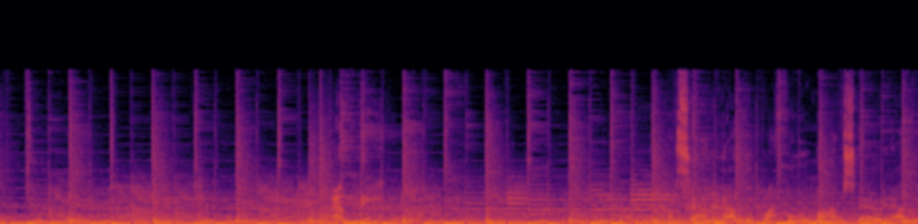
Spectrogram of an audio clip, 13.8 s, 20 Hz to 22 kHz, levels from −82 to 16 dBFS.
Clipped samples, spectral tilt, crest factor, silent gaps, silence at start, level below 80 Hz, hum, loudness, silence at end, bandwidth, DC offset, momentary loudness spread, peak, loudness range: under 0.1%; -5 dB/octave; 14 dB; none; 0 s; -20 dBFS; none; -19 LUFS; 0 s; 15.5 kHz; under 0.1%; 4 LU; -2 dBFS; 3 LU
